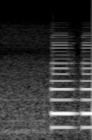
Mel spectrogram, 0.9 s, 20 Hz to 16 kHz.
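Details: Two steady electronic alarm tones with a short pause between them from a Philips IntelliVue MP70 bedside patient monitor, signalling an alarm condition.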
